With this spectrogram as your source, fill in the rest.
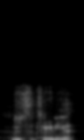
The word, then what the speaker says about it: Lusitania: How do you say that one? Lusitania? That's the one.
